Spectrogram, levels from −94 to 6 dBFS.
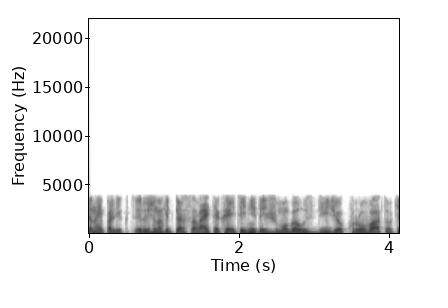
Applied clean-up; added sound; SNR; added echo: none; none; none; none.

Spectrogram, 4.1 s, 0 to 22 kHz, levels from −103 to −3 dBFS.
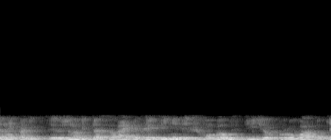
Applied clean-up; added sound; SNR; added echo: none; none; none; reverberation time 0.9 s.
